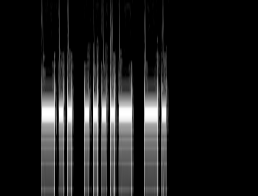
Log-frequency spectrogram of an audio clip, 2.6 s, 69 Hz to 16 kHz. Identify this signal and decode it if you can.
Morse code, heard as a keyed tone, about 28 wpm, 700 Hz. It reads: D4N
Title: All Cut Numbers - 3-Digit 28wpm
